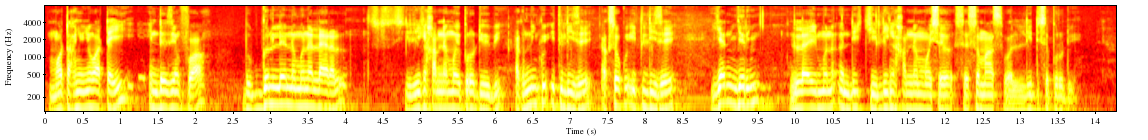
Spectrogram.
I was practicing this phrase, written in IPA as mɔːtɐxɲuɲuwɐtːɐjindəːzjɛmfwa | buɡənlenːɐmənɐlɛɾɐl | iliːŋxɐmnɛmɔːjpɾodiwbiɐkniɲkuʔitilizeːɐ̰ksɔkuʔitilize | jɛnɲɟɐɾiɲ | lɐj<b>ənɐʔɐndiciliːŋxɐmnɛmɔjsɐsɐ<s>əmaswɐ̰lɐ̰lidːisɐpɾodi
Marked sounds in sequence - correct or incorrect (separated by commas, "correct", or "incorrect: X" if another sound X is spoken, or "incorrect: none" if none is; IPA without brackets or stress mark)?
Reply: incorrect: m, correct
